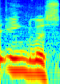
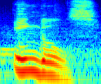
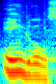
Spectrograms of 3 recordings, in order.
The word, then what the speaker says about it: Engels: go back Jersey 29 we've been pronouncing his name or wrong so thank you for those people inside shield media it's spelt not how it sounds Engels Hugo Engels so we will get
